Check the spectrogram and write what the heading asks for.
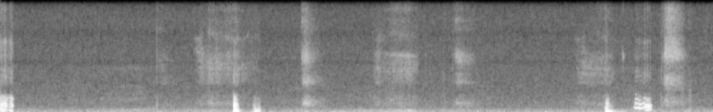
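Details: Chubby chihuahua snoring while asleep.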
